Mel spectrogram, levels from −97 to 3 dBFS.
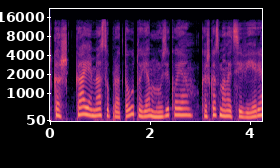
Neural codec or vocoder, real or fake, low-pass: none; real; 14.4 kHz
